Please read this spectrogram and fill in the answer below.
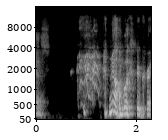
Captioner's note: laughing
